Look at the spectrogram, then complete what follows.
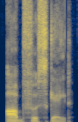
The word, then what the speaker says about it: obfuscate: is obfuscate this verb has three syllables and the stress is on that first syllable obfuscate what it means to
